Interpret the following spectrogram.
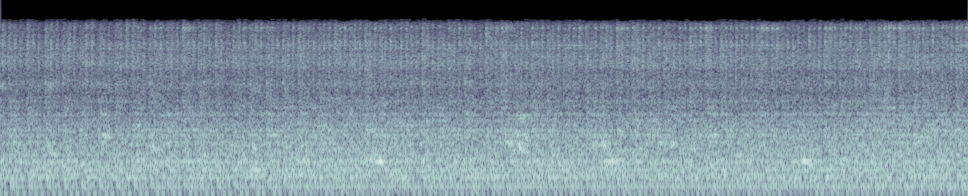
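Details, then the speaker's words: RC two-stroke engine, hard starting needing fuel primed: rough uneven idle with a loud rattly knock throughout; owner unsure if from rod or piston, suspects rod mixed with worn rings; piston slap. "นี่เบาไม่นิ่งแล้วก็มีเสียงเสียงดังมากๆนะครับเสียงกราวดังมากๆเลยไม่รู้ว่ามันดังมาจากข้อหรือลูกนะแต่ที่คิดๆนะคิดว่าน่าจะเป็นข้อว่ะน่าเป็นเสียงก้านมากกว่านะแล้วก็คงจะผสมผสมกับแหวนนี่แหละ"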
